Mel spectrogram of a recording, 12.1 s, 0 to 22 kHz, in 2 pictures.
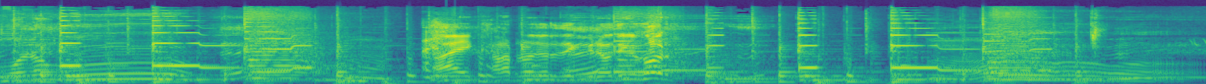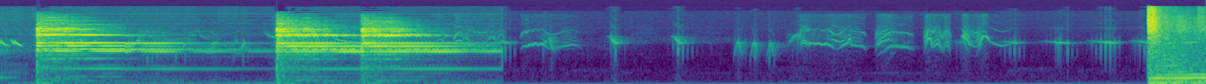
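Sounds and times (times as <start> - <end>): loud music: 0.0 - 5.6, 11.8 - 12.0
faint bird chirps: 5.6 - 12.0
temple bell ringing: 6.2 - 8.6.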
